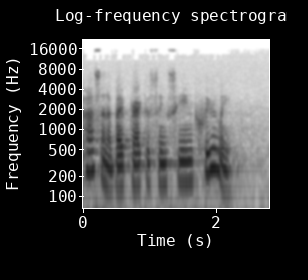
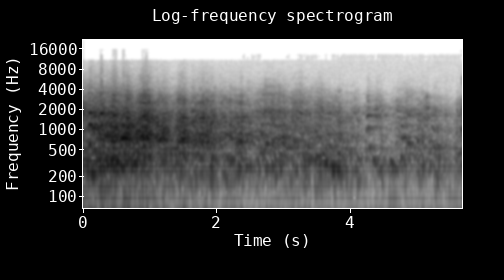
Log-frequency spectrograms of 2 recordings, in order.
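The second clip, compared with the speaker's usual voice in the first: long, high, breathy real laugh; 10 semitones higher, 4 dB louder than usual. Real, not acted. Teacher laughing at her own story with the students, warm and long.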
